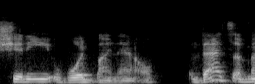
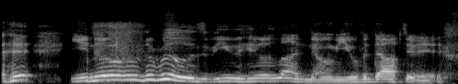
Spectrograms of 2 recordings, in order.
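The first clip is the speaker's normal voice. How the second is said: high-pitched, unhinged put-on crazy-person voice; 5 semitones higher than usual. Joking around in a group, in a crazy nutjob voice. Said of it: "does nutjob voice".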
